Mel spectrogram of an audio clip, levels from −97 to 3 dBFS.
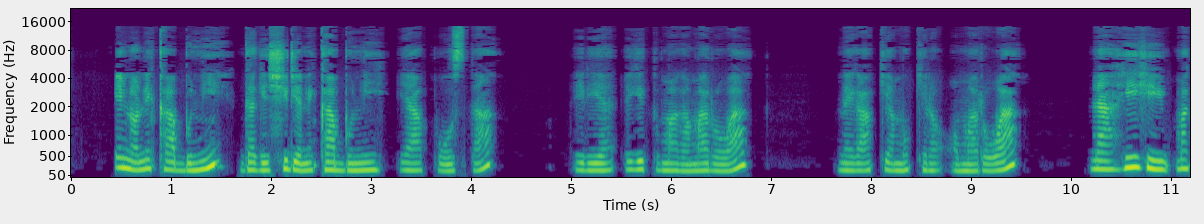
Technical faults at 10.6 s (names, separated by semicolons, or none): Vorbis compression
